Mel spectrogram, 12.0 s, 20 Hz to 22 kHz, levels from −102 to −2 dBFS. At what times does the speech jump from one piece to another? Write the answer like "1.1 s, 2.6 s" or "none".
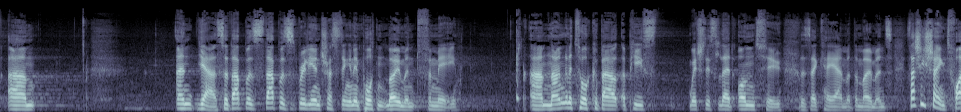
10.0 s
